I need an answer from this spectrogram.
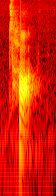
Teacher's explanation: So you have ed at the end, and because k is unvoiced, then you can hear the sound of t, not d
